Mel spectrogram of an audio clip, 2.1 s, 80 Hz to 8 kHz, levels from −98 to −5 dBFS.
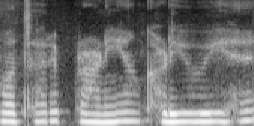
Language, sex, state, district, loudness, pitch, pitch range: Hindi, female, Goa, North and South Goa, -15 LUFS, 195 Hz, 195-205 Hz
